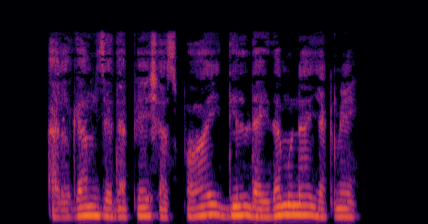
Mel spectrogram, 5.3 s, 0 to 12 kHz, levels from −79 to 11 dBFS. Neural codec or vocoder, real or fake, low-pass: none; real; 7.2 kHz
